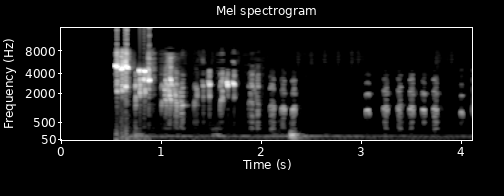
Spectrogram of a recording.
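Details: Wild barn owls close to the camera in a nest box at night, 11:20 pm on 25 October 2023, making sweet, varied loving vocalizations: a harsh burst of chittering, then a run of short, soft, evenly spaced clicking notes.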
